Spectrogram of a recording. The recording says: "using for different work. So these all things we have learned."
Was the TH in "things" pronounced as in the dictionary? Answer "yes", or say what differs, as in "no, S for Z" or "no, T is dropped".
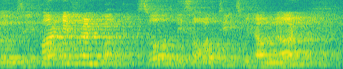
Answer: no, T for TH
